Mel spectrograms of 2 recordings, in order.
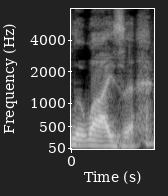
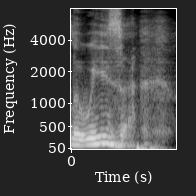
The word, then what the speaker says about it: Louisa: I believe it is Louisa, not Louisa.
